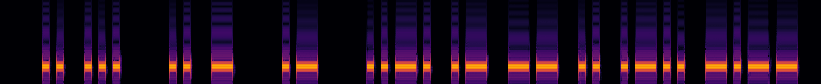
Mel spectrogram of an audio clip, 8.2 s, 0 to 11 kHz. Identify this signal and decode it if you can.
Morse code, heard as a keyed tone, about 17 wpm, 700 Hz. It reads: IS IT A FAMILY
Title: Sentences from Top 1000 Words - Review Part 4 - 17wpm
